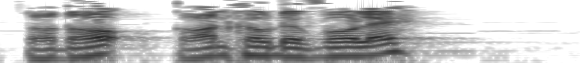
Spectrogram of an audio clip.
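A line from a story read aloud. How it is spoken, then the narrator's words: Angry scolding. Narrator (Vietnamese): Vô Trần dần dữ quát mắng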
